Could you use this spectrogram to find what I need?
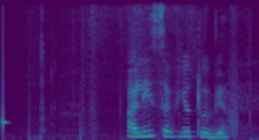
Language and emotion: Russian, neutral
